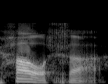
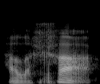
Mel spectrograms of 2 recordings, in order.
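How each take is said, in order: First: No vowel is heard between the l and ch. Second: A short vowel is heard between the l and ch. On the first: The speaker calls it wrong. "your tendency is to end the syllable with the Shava, making it silent" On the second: The speaker calls it right. "it is vocal. So the correct pronunciation"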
